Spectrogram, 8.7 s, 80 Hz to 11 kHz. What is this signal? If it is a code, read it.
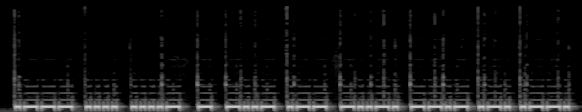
Morse code, heard as a keyed tone, about 18 wpm, 650 Hz. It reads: JH4TXW/QRP
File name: jh8cbh / 2021cw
